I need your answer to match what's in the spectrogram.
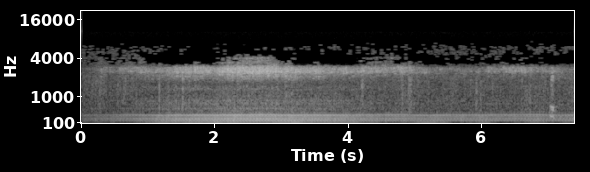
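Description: car engine running

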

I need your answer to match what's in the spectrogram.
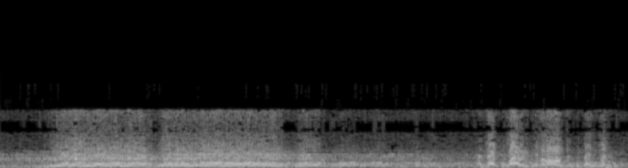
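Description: train running on rails

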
